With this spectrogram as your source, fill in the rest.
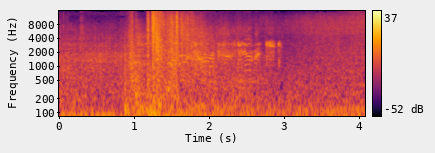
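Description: A shell explodes with a heavy blast.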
